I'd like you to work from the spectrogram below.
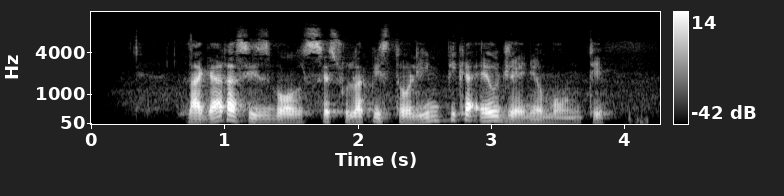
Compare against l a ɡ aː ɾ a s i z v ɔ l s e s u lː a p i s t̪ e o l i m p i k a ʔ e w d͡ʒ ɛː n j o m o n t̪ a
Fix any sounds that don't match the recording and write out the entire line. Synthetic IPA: l a ɡ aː ɾ a s i z v ɔ l s e s u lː a p i s t̪ a o l i m p i k a ʔ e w d͡ʒ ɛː n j o m o n t̪ i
